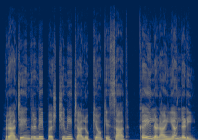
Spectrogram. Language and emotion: Hindi, neutral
